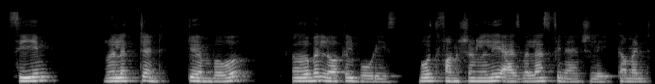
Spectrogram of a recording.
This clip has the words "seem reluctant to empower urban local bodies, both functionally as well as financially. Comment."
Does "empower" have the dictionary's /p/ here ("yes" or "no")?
no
